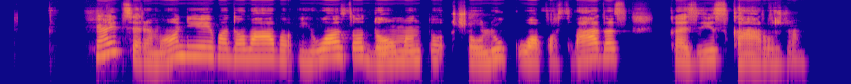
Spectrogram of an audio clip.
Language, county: Lithuanian, Klaipėda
